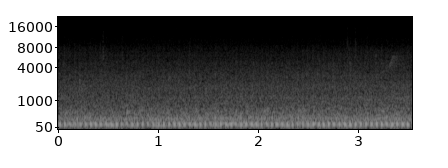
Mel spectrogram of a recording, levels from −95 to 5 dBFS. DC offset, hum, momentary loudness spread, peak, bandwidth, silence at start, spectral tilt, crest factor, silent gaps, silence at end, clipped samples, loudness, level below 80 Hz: under 0.1%; none; 2 LU; -30 dBFS; 13 kHz; 0 s; -7.5 dB/octave; 12 dB; none; 0 s; under 0.1%; -44 LUFS; -62 dBFS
